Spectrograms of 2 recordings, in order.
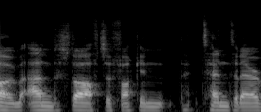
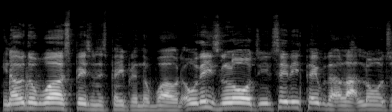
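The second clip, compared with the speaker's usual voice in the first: louder and higher, ranting in disbelief; 4 semitones higher, 6 dB louder than usual. Real, not acted. Streamer ranting to chat about useless lords, loud and heated. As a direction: blast it like a fed-up rant.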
